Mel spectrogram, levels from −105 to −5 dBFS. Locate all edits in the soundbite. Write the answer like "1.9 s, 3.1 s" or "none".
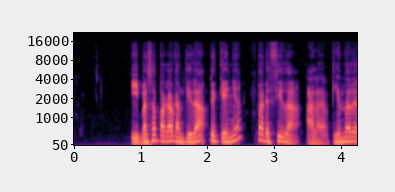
1.5 s, 2.0 s, 2.7 s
